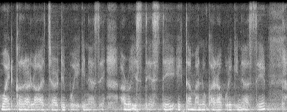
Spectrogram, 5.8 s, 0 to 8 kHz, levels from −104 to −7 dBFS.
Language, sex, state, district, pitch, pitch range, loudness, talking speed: Nagamese, female, Nagaland, Dimapur, 185 Hz, 180-195 Hz, -16 LUFS, 165 wpm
